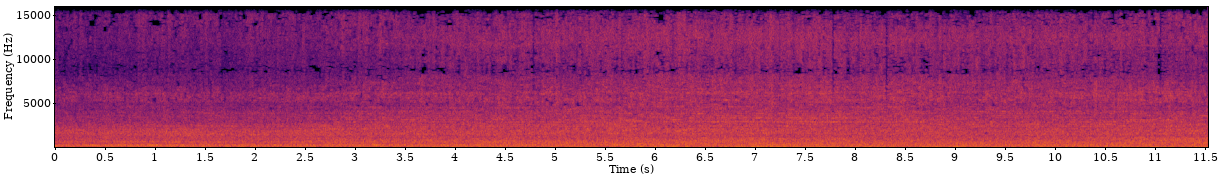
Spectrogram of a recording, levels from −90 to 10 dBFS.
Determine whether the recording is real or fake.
real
